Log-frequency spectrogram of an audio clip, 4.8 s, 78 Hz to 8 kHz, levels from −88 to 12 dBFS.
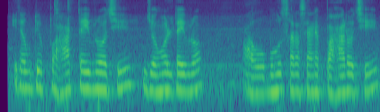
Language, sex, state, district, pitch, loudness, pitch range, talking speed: Odia, female, Odisha, Sambalpur, 195 Hz, -18 LUFS, 185-210 Hz, 190 wpm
